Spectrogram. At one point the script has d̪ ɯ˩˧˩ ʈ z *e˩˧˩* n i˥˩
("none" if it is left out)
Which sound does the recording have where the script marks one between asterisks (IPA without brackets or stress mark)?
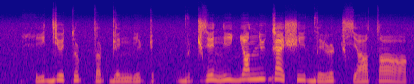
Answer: e˥˩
